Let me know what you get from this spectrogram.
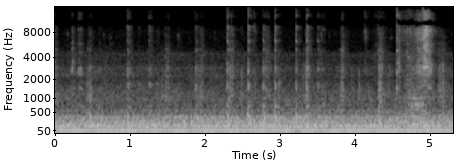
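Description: A person chewing crunchy salad close to the microphone, a series of short crisp crunches and clicks, over a steady low hum.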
